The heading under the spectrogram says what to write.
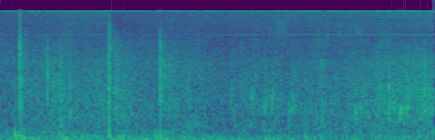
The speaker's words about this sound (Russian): Они не успевают даже зайти во внутренний двор, как внезапно раздается невероятный по силе взрыв.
